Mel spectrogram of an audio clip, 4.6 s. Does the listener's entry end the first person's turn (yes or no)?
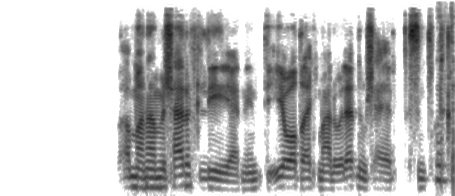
yes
